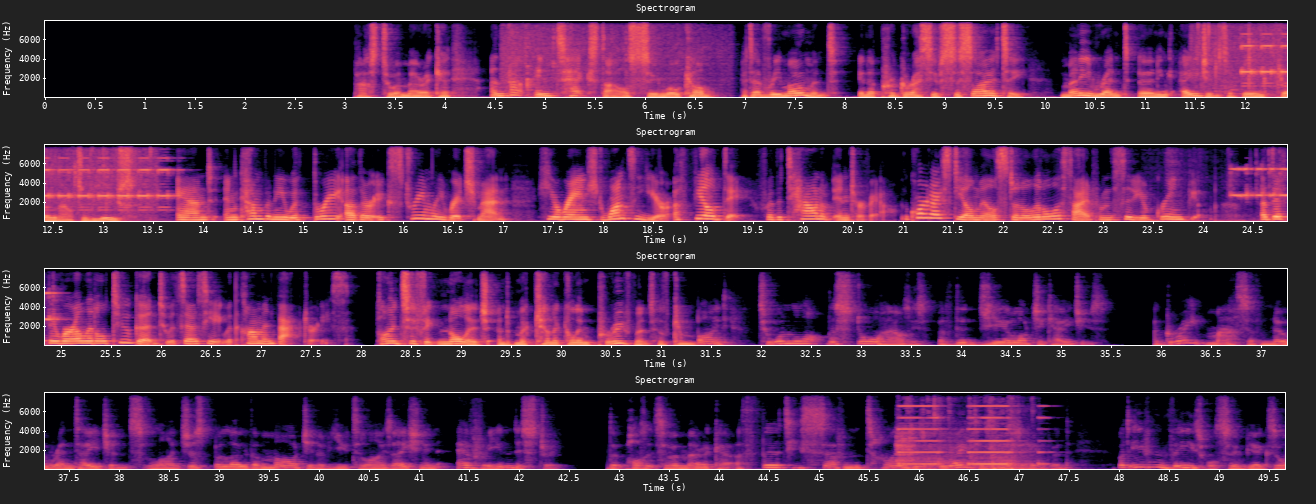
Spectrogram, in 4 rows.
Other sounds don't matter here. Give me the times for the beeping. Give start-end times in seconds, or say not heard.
11.9-13.8, 23.4-24.9, 45.8-47.3.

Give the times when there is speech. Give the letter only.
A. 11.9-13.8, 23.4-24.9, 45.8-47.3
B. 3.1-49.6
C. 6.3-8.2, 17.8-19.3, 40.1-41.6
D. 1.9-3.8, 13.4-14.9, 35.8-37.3
B.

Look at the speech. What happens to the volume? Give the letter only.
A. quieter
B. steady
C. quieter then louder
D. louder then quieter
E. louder
A.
